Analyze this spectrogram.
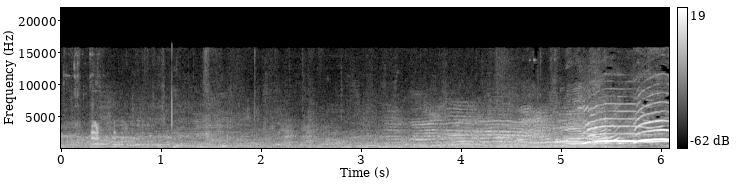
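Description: An audience murmurs in a large hall.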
